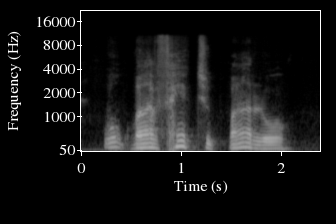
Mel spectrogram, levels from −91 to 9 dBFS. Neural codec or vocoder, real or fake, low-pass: codec, 16 kHz in and 24 kHz out, 0.8 kbps, FocalCodec, streaming, 65536 codes; fake; 10.8 kHz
